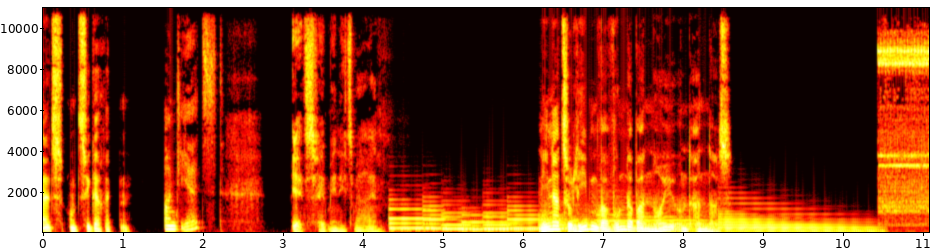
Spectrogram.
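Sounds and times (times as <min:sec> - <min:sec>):
speech: 0:00.0 - 0:04.4, 0:06.2 - 0:08.7
telephone ringing: 0:10.4 - 0:11.0.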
